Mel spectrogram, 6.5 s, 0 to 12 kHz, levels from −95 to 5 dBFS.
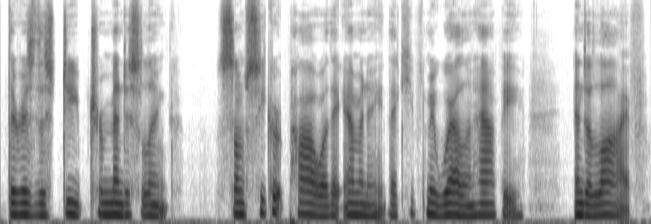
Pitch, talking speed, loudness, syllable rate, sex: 160 Hz, 155 wpm, -18 LUFS, 5.7 syllables/s, female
